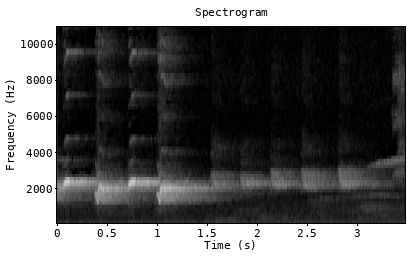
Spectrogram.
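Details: Morning ropel song of a sooty-headed bulbul, sung to lure other bulbuls: a few loud, clipped, downslurred whistles, then a softer run of quick, level notes.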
